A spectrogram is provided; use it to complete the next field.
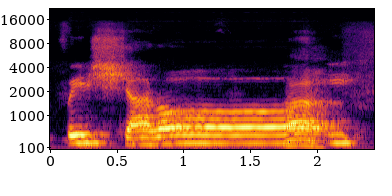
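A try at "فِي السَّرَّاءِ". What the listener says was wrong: Fis-sarra'i. Tasdid doranya. Fis-sarra'i. Hati-hati tasdidnya.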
